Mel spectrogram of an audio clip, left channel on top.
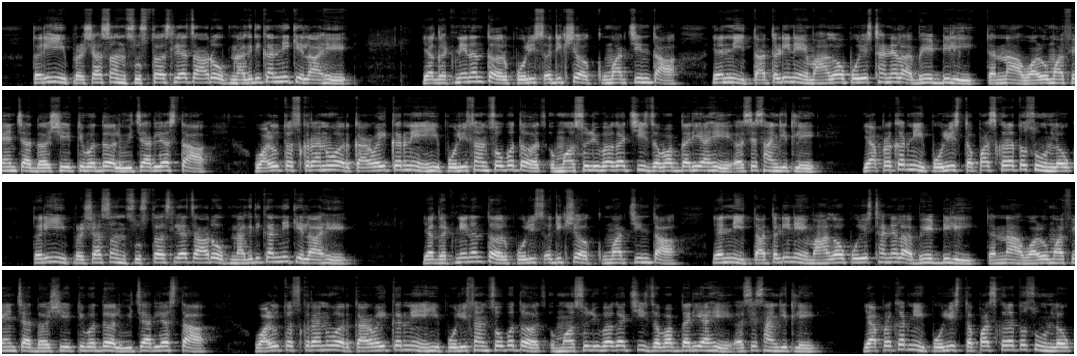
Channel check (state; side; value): normal; both; correlation 0.74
